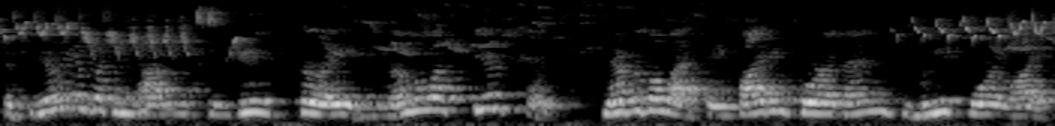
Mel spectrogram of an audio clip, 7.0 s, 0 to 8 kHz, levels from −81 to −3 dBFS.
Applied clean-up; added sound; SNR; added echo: classical method WPE with log-MMSE.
